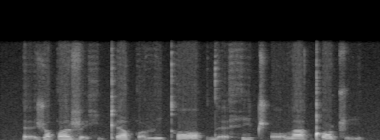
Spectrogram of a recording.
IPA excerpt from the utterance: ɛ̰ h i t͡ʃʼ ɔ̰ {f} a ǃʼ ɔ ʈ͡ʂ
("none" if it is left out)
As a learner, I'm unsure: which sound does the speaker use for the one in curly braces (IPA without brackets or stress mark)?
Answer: β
